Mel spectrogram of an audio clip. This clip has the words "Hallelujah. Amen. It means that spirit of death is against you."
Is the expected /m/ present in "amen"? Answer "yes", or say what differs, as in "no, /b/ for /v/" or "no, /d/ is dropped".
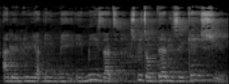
yes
